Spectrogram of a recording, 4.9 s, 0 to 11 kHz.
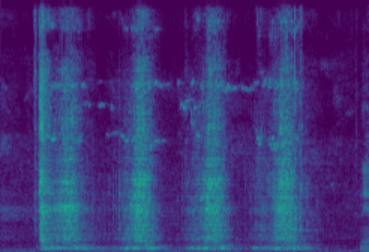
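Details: Farmall H tractor that sat unrun for 9 years, freshly hooked-up batteries, choke and start button used: four separate bursts of steady starter cranking, each about a second, with no firing or catch. Cranks but won't start; no spark suspected at the points, and the fuel bowl gives only drips of crummy-looking gas.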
